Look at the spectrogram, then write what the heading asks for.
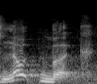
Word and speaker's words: notebook: Note, engole o T e o B não batem. 2 consoantes. Notebook.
